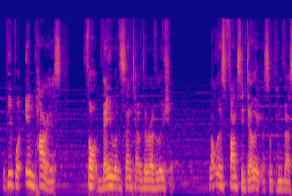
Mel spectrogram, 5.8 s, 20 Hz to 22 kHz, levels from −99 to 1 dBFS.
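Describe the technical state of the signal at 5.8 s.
Held sound and tails sink while attacks pass, so it pumps, flutters or thins, swinging around 10 dB: a noise suppressor, active throughout, treats steady tones as noise.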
